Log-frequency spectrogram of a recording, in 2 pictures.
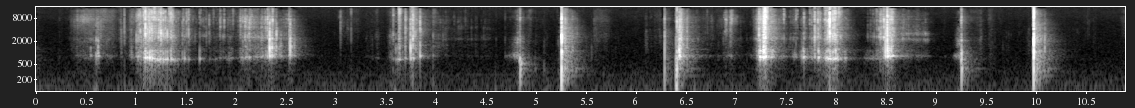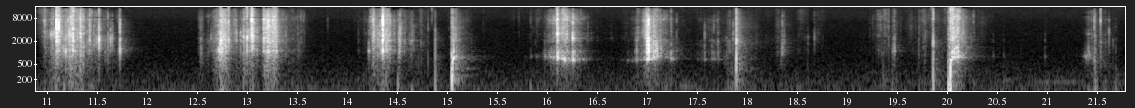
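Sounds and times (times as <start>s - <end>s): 
pill bottle: 0.4s - 2.7s, 3.5s - 4.9s, 6.3s - 8.9s, 11.0s - 11.7s, 12.6s - 13.5s, 16.0s - 18.0s, 19.4s - 20.4s.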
